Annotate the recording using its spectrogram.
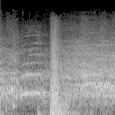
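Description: A body slams hard onto a wrestling mat with a loud thud.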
